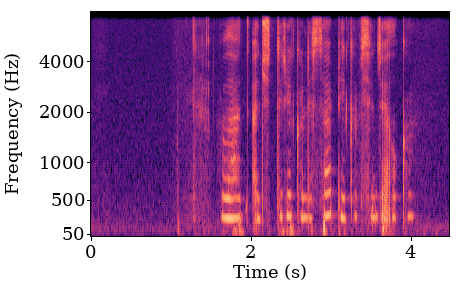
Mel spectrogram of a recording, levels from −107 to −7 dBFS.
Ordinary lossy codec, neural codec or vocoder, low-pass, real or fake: none; none; 7.2 kHz; real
